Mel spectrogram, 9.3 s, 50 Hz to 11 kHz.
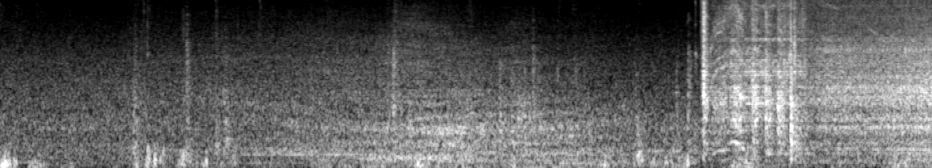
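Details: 2005 Holden VZ Crewman, 3.6 L Alloytec V6, idling at about 950-970 rpm before repair: cranks, catches, then idles unevenly with a stumbling, lumpy beat; misfire believed to be from a faulty coil pack.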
